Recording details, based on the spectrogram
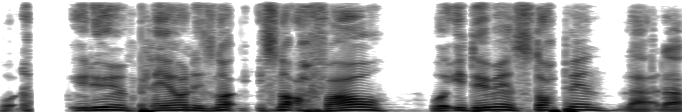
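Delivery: put-on, high-pitched shout. Retelling a match where a player stopped for a foul, retelling shouting at a player. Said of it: "I start shouting at Charlie like".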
